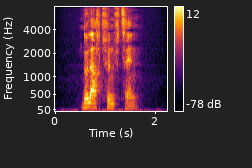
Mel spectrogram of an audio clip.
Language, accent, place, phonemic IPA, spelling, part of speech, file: German, Germany, Berlin, /ˈnʊlˌʔaxtˈfʏnft͡seːn/, nullachtfünfzehn, adjective, De-nullachtfünfzehn.ogg
- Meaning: standard-issue, garden variety, cookie-cutter, bog-standard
